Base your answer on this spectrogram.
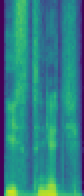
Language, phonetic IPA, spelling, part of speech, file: Polish, [ˈistʲɲɛ̇t͡ɕ], istnieć, verb, Pl-istnieć.ogg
